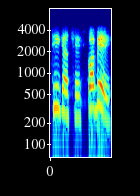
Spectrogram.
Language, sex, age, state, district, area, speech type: Bengali, female, 30-45, West Bengal, Alipurduar, rural, conversation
